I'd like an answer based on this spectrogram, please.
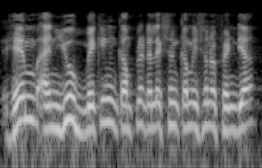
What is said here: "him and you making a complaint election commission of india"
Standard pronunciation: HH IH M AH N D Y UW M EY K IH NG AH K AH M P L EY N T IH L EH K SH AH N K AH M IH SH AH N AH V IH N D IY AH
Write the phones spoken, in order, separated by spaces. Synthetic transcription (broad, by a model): HH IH M AH N D Y UW M EY K IH NG AH K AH M P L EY T IH L EH K SH AH N K AH M IH SH AH N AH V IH N D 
